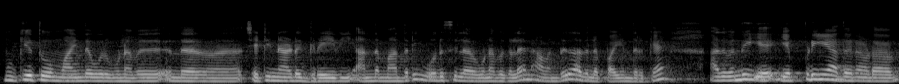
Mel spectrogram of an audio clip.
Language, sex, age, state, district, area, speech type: Tamil, female, 30-45, Tamil Nadu, Tiruppur, urban, spontaneous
